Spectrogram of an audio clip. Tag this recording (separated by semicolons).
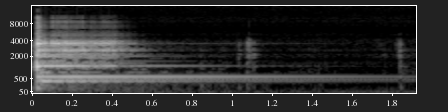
tone; piezo; blip; electric; tines; bleep; amp; thumb-piano; bloop; kalimba; contact-mic; mbira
